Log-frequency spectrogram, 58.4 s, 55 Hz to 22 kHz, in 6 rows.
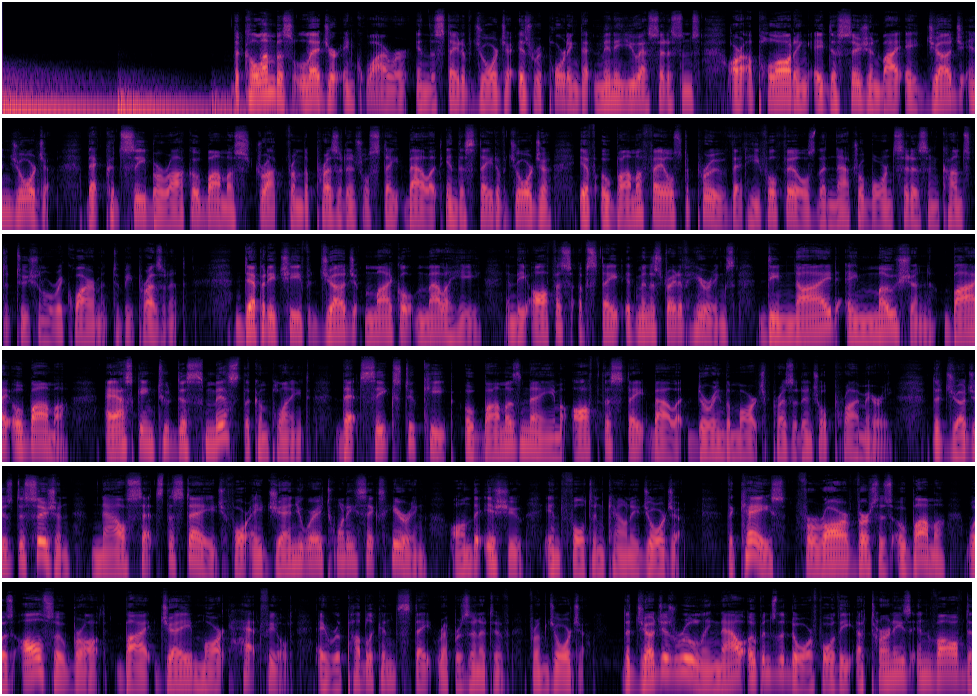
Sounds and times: Speech: 0:02.3 - 0:58.3.

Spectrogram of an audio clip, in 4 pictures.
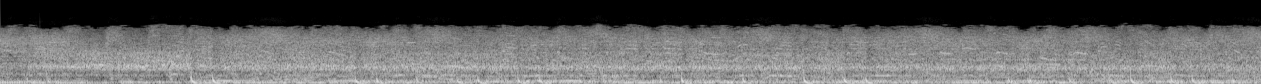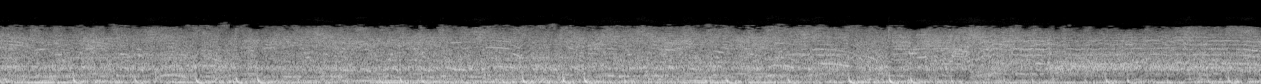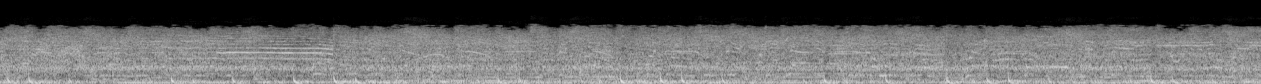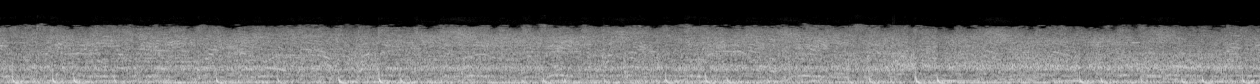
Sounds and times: Music: 0:00.0 - 0:50.4.

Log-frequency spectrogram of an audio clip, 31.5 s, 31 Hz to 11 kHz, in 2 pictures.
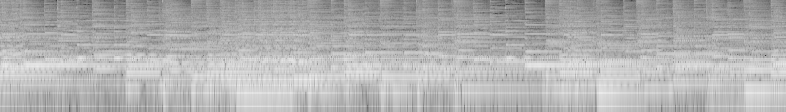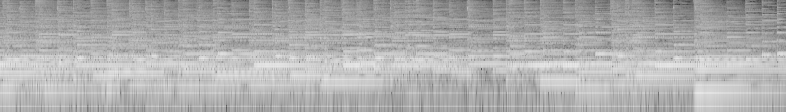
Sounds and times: Harpsichord: 0:00.0 - 0:31.4.

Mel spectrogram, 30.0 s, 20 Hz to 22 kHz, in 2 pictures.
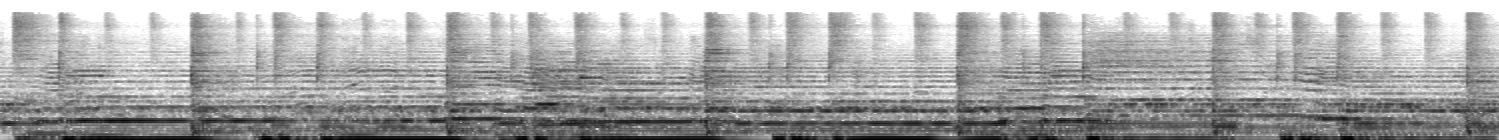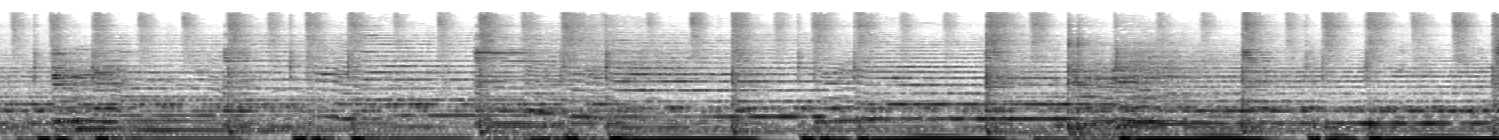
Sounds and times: Inside, large room or hall: 0:00.0 - 0:29.9
Music: 0:00.0 - 0:29.9.

